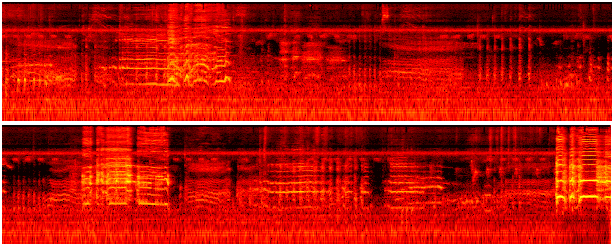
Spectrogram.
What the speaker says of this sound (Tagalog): Ito pa, dami dito mga stag pa nga lang po.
